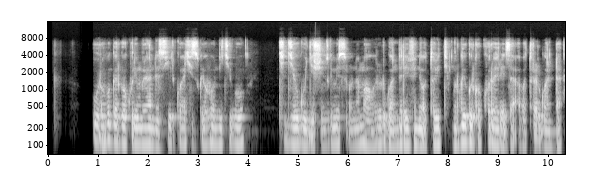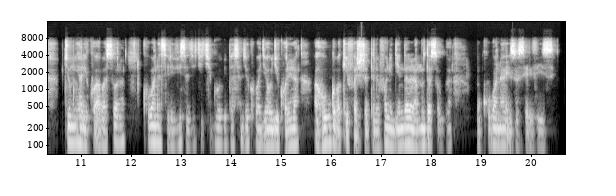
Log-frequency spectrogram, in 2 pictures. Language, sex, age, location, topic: Kinyarwanda, male, 25-35, Kigali, government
